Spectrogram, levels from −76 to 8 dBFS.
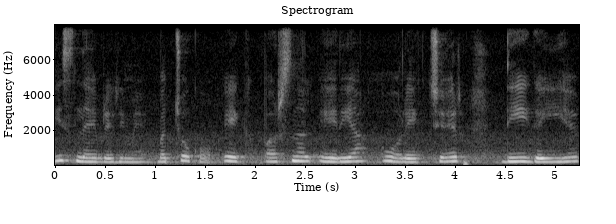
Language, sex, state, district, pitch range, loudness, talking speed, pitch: Hindi, female, Uttar Pradesh, Hamirpur, 205-245 Hz, -16 LUFS, 150 wpm, 225 Hz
